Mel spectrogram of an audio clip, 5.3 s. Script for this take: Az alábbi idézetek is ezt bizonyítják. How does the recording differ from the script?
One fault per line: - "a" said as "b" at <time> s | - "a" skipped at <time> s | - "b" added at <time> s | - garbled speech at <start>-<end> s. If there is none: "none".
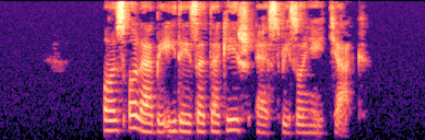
none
